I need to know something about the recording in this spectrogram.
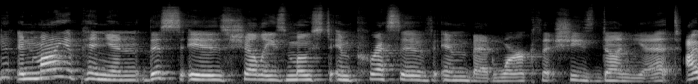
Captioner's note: none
